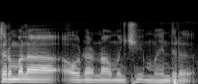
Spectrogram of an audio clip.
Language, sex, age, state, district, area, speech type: Marathi, male, 18-30, Maharashtra, Beed, rural, spontaneous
